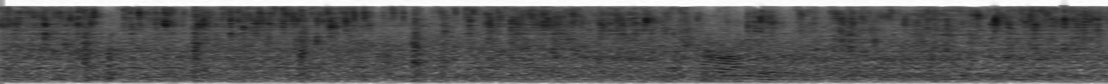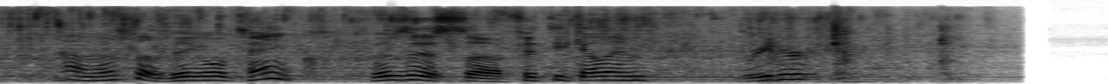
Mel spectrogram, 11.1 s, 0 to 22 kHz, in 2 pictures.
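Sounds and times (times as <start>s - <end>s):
running splashing water: 0.0s - 10.7s.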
